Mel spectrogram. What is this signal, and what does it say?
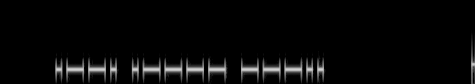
Morse code, heard as a keyed tone, about 23 wpm, 700 Hz. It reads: P18
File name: practice / 22wpm / Three Letter-Number Combinations - 22wpm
